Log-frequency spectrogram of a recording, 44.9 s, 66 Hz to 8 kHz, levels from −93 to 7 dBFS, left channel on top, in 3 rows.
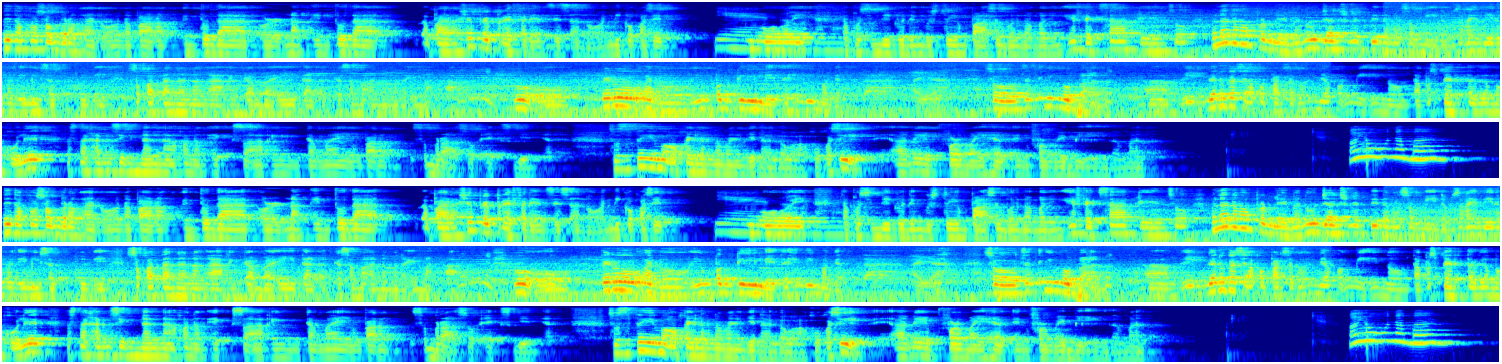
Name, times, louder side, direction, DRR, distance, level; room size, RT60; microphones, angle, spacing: voice 1, 0.0-3.8 4.2-6.6 7.4-26.0 26.4-41.4, right 1 dB, 75° right, 6 dB, 2.8 m, -28 dB
voice 2, 4.2-4.7 7.1-8.5 16.0-16.4 19.5-20.3 20.8-21.2 25.8-25.9 26.2-27.1 43.1-44.4, equal, 15° right, 4 dB, 2.7 m, -37 dB
sound 1, 11.0-24.8, left 1 dB, 40° left, 4.7 m, -44 dB
sound 2, 13.8-28.3, equal, 5° left, 2.1 m, -39 dB
29.0 x 19.0 x 5.9 m, 0.70 s
head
